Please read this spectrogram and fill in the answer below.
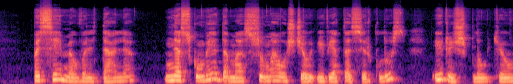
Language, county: Lithuanian, Klaipėda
